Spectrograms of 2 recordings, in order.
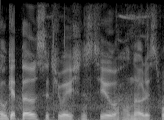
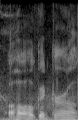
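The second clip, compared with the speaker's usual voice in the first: praising the dog; 4 semitones higher, much slower than usual. Real, not acted.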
